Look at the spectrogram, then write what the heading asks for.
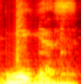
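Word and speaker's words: Negus: present in march 2019 he deputy's latest album pronounced migus at a listening session as part of art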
